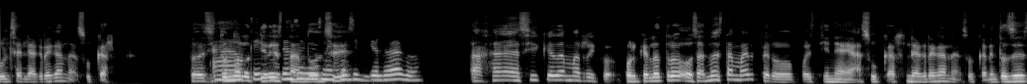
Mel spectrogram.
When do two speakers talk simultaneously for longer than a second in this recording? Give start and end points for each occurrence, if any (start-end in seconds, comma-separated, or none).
2.1-3.6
